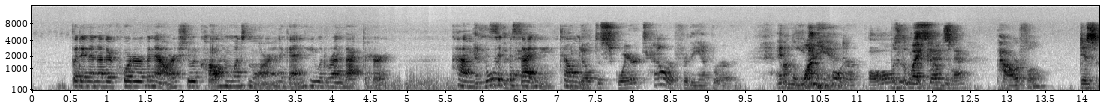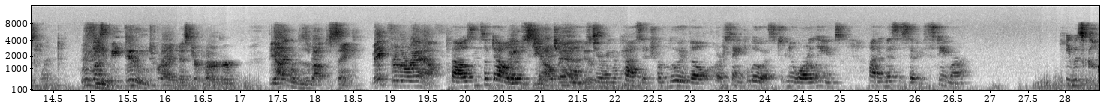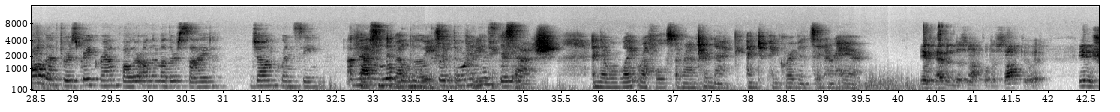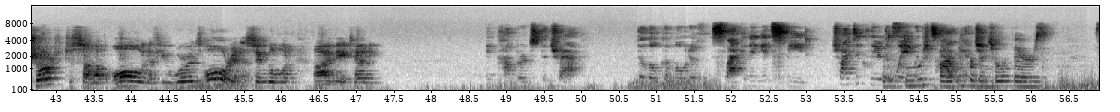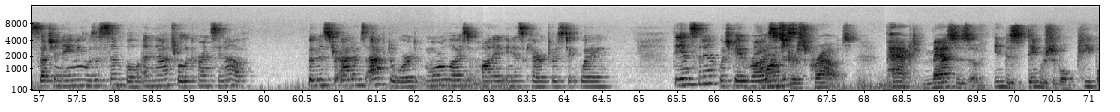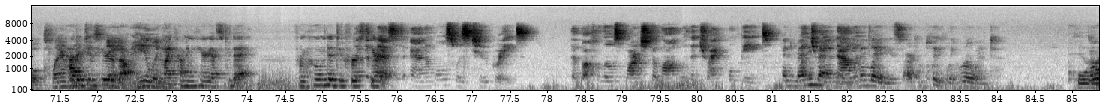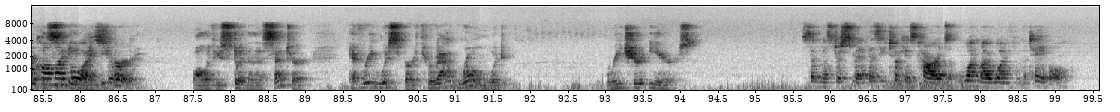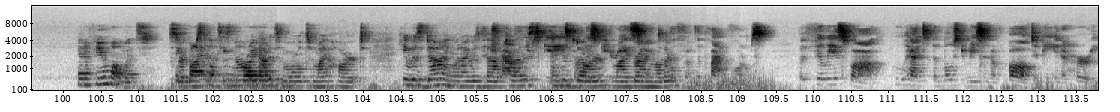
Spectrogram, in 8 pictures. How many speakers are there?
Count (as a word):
nine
